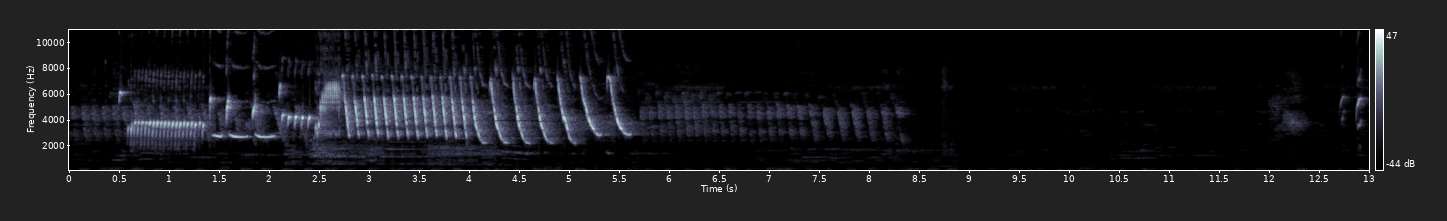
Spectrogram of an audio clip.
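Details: Local canary singing as a lure for young learners: a buzzy trill, then a loud run of rapidly repeated sweeping notes over about four seconds, tailing off into soft chatter and near quiet, with constant low thumping.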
